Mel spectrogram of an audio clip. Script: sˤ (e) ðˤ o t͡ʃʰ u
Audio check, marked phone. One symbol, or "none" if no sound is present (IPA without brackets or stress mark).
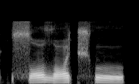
y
